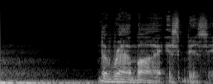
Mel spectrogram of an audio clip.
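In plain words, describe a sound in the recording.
An older woman speaks firmly.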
